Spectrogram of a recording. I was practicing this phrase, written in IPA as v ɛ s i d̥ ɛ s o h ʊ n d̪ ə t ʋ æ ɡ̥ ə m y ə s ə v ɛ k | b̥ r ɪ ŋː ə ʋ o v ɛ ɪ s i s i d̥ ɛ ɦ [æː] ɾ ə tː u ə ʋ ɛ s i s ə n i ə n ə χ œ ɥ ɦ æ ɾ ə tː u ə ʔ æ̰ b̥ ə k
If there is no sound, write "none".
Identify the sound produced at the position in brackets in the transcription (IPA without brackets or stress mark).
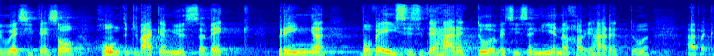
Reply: æ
